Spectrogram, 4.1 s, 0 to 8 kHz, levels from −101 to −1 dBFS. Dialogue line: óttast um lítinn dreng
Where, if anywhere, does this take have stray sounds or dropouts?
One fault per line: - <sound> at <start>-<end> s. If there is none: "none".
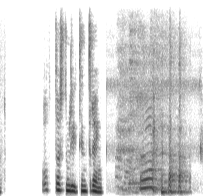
- laugh at 2.3-3.9 s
